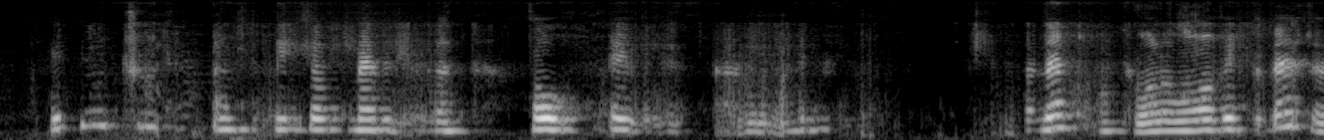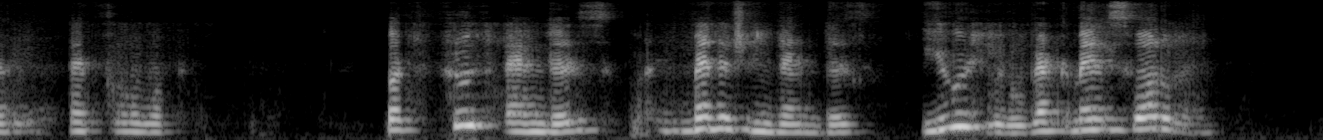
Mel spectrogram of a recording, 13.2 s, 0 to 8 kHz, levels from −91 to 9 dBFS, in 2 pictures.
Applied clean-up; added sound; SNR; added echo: neural mask model DeepFilterNet 3.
